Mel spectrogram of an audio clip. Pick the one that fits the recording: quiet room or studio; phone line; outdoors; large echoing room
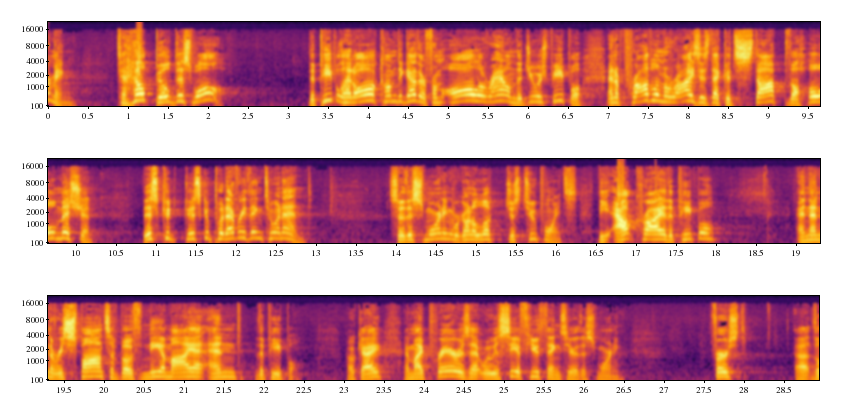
large echoing room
